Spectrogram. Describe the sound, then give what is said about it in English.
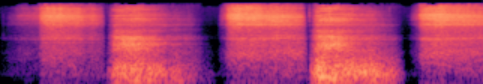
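Deep, steady breathwork breathing, alternating long airy inhales and heavier, rougher exhales in a regular rhythm, about five breaths with brief pauses between them and no talking. “Now, imagine breathing with the power of breathwork, having the power of breathwork behind that, and you're now breathing to this.”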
